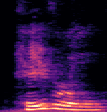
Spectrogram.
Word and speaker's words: Haverhill: twice shame on me can you guess the pronunciation of this one you've got it haverhill for real now let's try it one last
